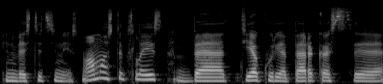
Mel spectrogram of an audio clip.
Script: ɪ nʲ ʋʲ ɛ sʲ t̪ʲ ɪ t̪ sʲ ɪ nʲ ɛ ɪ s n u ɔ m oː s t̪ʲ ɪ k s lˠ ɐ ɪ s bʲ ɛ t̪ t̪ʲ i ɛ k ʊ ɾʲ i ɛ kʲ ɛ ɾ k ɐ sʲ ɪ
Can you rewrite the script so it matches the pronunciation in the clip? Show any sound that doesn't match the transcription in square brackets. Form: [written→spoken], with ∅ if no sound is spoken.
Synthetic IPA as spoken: ɪ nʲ ʋʲ ɛ sʲ t̪ʲ ɪ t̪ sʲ ɪ nʲ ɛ ɪ s n u ɔ m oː s t̪ʲ ɪ k s lˠ ɐ ɪ s bʲ ɛ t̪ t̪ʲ i ɛ k ʊ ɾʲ i ɛ [kʲ→pʲ] ɛ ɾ k ɐ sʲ ɪ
